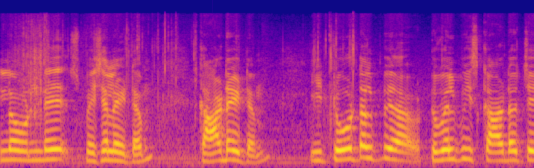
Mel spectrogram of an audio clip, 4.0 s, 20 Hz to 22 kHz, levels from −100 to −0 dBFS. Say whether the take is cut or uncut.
uncut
